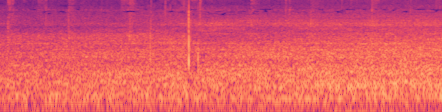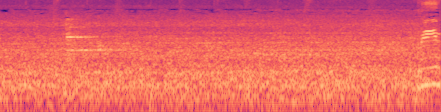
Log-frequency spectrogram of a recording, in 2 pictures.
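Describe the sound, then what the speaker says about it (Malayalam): A train rumbles past nearby in a steady, loud, broadband roar that swells slightly over nine seconds, with faint rail clicks and a brief squeal mixed in; no one speaks. "ആ ട്രെയിനിൻ്റെ സൗണ്ട് കാരണം ഈ പാട്ട് കേൾക്കാൻ ബുദ്ധിമുട്ടായിരിക്കും"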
